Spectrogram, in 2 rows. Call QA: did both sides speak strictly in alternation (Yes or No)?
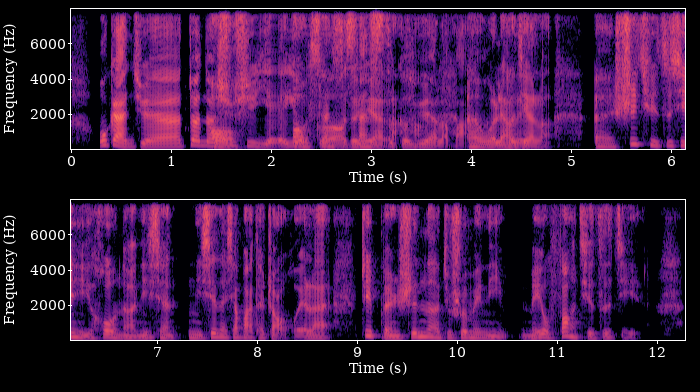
No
